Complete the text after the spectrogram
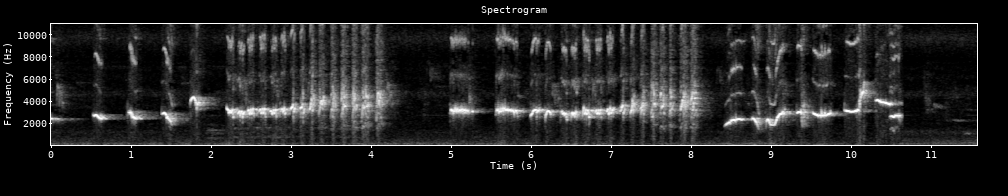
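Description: A songbird sings loud, clear whistles and rapid trills close by.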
